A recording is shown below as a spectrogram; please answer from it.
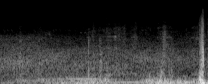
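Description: Handling noise from the quad's onboard camera as the quadcopter is carried into a car's cargo area: rumbling, rustling and light scrapes over a low steady hum, growing louder, with a sharp knock right at the end as it is set down.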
